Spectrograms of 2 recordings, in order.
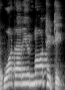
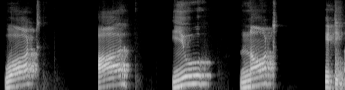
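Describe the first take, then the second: First: Said in the usual way. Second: Each word said alone with long pauses. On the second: Shown as a demonstration. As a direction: break the question into single words for learners. (हर शब्द अलग-अलग रुककर) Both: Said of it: "अब इसी पे practice कर लेंगे".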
